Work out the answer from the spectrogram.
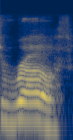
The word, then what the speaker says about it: Roth: today yeah thank you it's roth with a long o thank you very much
